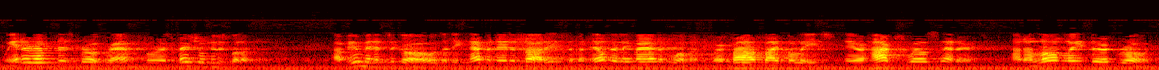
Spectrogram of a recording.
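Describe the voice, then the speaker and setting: An actor playing a grave 1940s news announcer reading a bulletin over a car radio. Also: male voice, a little high, expressive, a little fast. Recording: echoey, muffled vintage radio with noise.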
